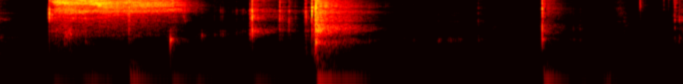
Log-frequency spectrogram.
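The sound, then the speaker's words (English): A large crowler can of blueberry wheat ale from Reed City Brewing Company, Michigan, cracks open with a loud, sustained hiss of escaping gas, then a few sharp metallic clicks and shorter fizzing bursts. No one speaks. “so let's crack this one open.”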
